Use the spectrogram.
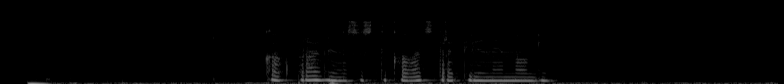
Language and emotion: Russian, neutral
